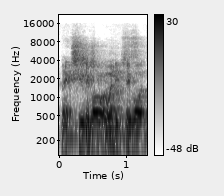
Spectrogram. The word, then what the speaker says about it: Siobhan: Shivon Siobhan.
